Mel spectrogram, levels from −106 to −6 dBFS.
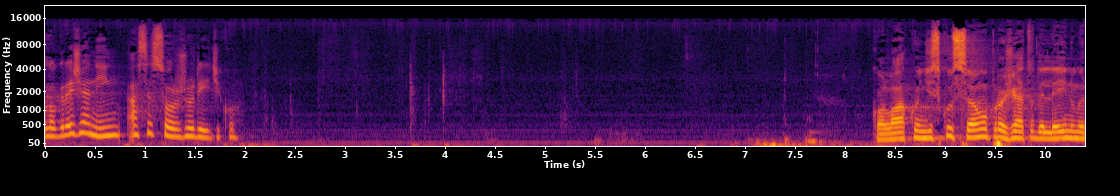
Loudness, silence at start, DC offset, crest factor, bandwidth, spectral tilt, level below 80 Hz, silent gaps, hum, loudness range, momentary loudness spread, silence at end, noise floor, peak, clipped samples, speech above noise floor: -27 LUFS; 0 s; under 0.1%; 20 dB; 15.5 kHz; -4.5 dB/octave; -44 dBFS; none; none; 15 LU; 22 LU; 0 s; -65 dBFS; -10 dBFS; under 0.1%; 38 dB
